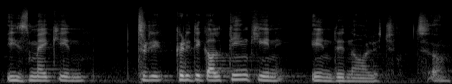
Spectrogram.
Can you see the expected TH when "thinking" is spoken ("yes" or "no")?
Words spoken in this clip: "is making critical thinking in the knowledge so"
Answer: no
